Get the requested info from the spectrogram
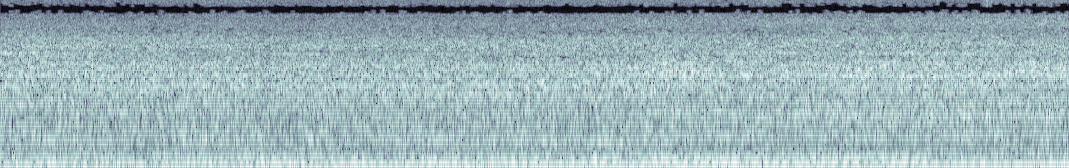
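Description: A steady low hum under a constant hiss, with a faint higher tone joining for a couple of seconds in the middle.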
